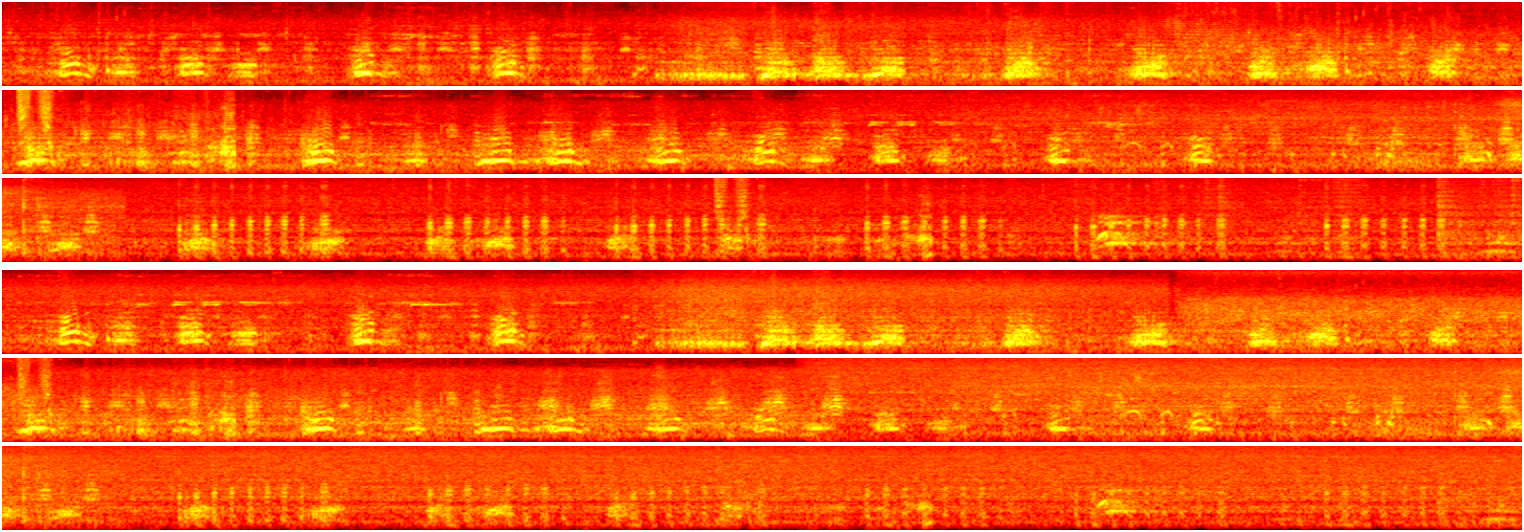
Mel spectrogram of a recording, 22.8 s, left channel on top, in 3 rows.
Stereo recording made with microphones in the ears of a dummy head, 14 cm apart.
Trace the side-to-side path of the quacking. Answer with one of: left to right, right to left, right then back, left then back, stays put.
right then back.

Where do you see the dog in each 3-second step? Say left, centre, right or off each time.
right, centre, left, left, left, left, left, left.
